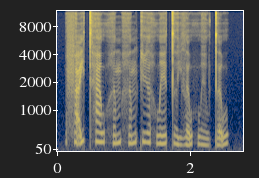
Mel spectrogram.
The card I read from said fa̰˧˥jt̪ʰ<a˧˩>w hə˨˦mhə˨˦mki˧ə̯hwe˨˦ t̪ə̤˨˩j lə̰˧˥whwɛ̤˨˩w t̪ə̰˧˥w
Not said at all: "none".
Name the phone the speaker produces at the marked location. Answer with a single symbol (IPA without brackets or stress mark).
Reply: a˧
